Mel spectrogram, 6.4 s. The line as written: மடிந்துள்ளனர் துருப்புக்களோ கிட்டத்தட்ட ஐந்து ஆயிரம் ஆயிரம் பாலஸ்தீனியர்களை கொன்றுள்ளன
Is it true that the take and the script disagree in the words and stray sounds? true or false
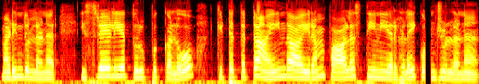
true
